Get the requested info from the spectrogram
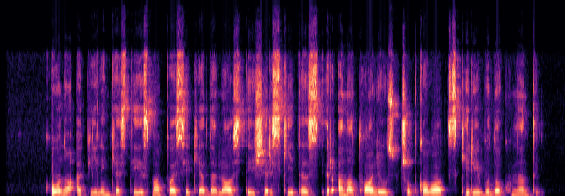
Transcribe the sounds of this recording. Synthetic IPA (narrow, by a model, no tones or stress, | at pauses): koːnoːʔɐpʲiːlʲɪŋʲkʲeːst̪ʲɛɪsmɑpɐsʲɛkʲeːd̪ɐlʲoːst̪ʲɛɪʃʲɛɾʲsʲkʲiːt̪ʲeːsɪɾɐnɐt̪ʰɔːlʲɪjʊst͡ʃʊpkɔʋoːsʲkʲiːɾʲiːbuːd̪ɔkʊmʲɛnt̪ɐɪ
